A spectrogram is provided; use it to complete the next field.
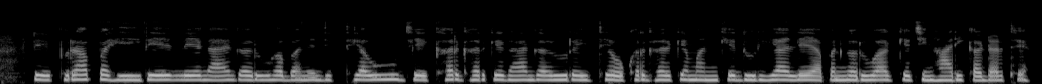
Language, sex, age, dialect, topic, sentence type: Chhattisgarhi, female, 18-24, Western/Budati/Khatahi, agriculture, statement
